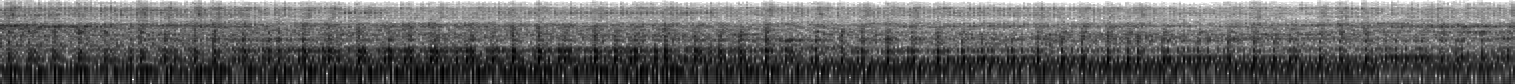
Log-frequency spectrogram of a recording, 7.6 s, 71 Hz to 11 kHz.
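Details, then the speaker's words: 1979 Suzuki PE250 two-stroke, revived after sitting a couple of years, 40:1 premix, clutch cable not yet fitted: even crisp ring-ding idle, no stumbling or hunting, owner thinks no air leaks; sounds pretty good, normal idle. "see sounds pretty good I can't ride it yet because I don't have the clutch clutch cable just yet"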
